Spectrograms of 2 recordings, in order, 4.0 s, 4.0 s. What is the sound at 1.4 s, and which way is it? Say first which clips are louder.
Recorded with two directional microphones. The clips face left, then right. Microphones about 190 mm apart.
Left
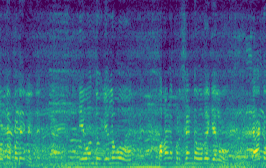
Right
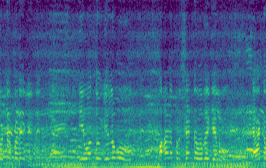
Speech: left 1 dB; 20° left (ahead or behind).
